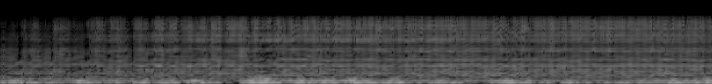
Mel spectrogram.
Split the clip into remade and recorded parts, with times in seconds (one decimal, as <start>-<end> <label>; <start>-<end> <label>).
0.0-7.1 remade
